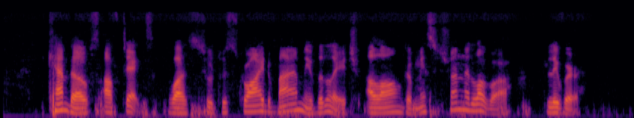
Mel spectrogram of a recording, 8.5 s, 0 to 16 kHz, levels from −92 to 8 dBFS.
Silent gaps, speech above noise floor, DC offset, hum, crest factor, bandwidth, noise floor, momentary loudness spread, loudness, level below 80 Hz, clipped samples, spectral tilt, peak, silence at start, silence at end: none; 39 dB; under 0.1%; none; 22 dB; 11.5 kHz; -74 dBFS; 12 LU; -36 LUFS; -62 dBFS; under 0.1%; -6.5 dB/octave; -14 dBFS; 0.65 s; 0.75 s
